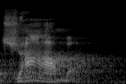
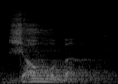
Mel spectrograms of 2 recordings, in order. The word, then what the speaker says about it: Job: i said a reading from the book of job and he said it's pronounced job and so that was mortified by my first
